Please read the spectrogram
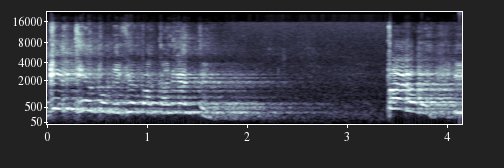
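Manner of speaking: high, heated demand; acted angry refusal. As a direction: play a creditor scornfully rejecting a plea. Creditor refusing a pleading debtor, acted.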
